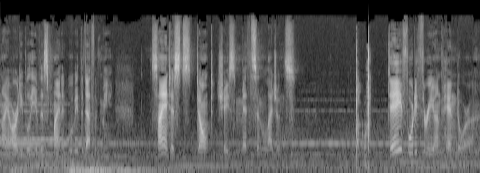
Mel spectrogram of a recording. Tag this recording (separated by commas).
Speech, Music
